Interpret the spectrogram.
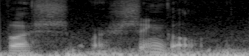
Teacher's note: in french the ch and the sh sounds both make the sound sh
